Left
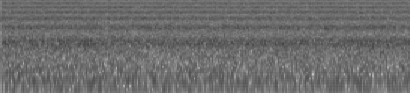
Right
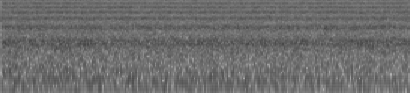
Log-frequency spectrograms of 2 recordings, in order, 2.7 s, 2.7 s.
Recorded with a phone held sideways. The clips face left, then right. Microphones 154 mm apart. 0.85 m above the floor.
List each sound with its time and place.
Only background noise.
